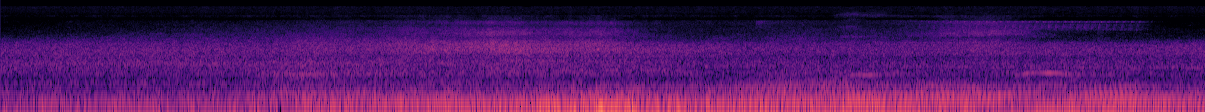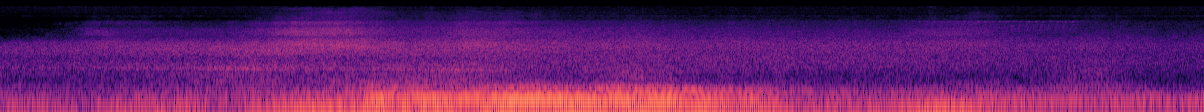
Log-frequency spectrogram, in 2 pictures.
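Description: Motor traffic passing on a nearby road: a steady low engine hum that swells to its loudest for a few seconds past the middle, then fades.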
